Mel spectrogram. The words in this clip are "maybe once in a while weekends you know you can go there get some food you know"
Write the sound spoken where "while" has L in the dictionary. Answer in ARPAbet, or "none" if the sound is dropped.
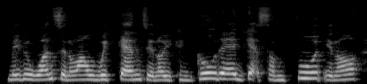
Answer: N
